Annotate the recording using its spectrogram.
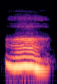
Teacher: First syllable is A, pronounced as the English word ah, but prolonged.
